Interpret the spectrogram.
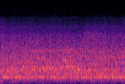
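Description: Train noise: a steady rumble and hiss with a constant hum and a few faint wavering whines.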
